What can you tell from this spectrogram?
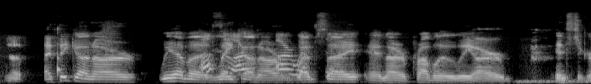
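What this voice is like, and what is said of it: Usual voice. Nothing is said of it.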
